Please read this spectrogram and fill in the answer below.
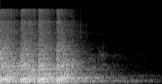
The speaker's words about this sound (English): Knock on wood. Knock on wood. Knock on microwave.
